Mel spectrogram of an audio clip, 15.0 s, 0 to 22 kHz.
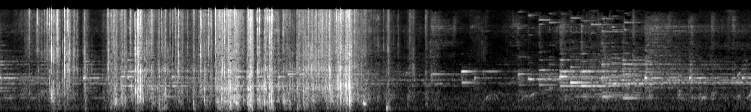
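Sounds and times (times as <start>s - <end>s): faint music: 0.0s - 15.0s
cellophane wrap crinkling: 0.6s - 8.0s.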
